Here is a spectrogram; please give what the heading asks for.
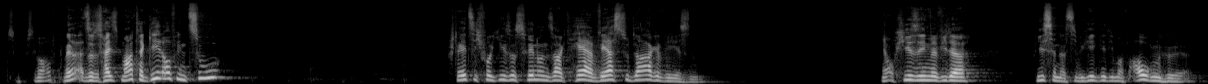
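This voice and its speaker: Guy preaching, kinda husky, fairly high voice, keeps asking the room if they follow. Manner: explains slowly with frequent tag questions. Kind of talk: sermon with volunteer demonstration.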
